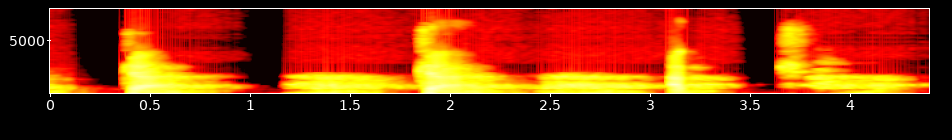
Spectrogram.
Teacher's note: Kenapa ada suara keluar angin? Kenapa ya? Karena ketika melepaskannya ada celah di situ. Ak ag ak karena berada di antara langit-langit yang tulang dan langit-langit yang lunak atau daging. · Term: huruf kaf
